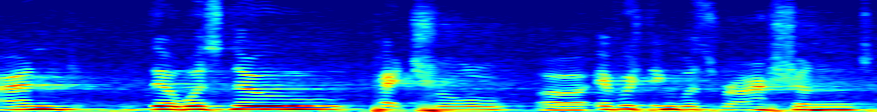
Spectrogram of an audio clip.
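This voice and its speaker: A woman with an English accent speaks at a fairly slow pace with lively intonation. Audible room echo and noticeable background noise are present. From England. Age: 80s+. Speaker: author. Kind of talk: panel interview. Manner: halting.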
